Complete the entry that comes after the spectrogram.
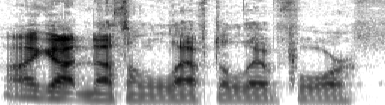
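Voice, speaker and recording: A man's voice: medium pitch, expressive, moderate pace, bright, forceful tone. A man acting a glum, resigned repairman sidekick in a radio comedy. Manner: gloomy, resigned. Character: glum, wry male repairman coworker.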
